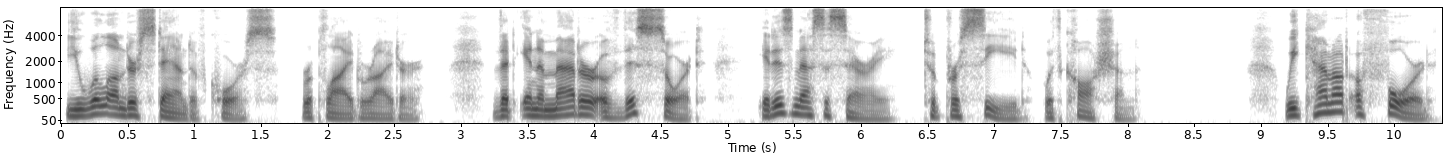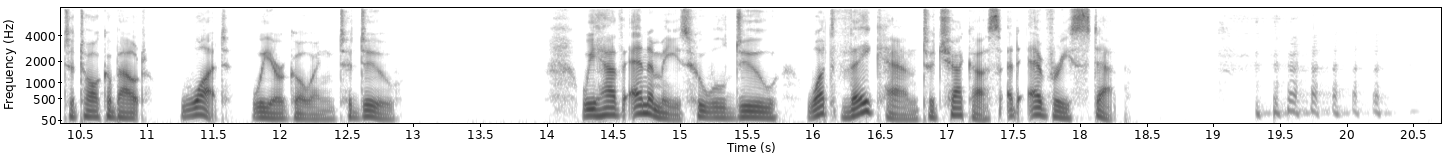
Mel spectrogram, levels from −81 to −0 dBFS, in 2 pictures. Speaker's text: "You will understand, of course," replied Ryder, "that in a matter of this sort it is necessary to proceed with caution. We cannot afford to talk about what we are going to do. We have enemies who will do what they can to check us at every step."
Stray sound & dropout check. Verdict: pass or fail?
fail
